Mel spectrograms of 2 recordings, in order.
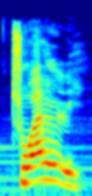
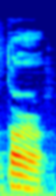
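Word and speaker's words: Tyra: Twire. Eh? Twire. Eh? To Y-re. No, this is pronounced as Tire.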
